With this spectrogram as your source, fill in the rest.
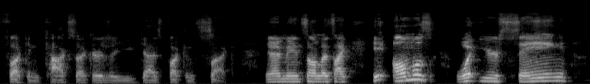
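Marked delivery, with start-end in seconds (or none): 0.0-2.4 put-on mutter, much lower and quieter. Discussing a TV character's hero speeches, imitating Homelander muttering under breath. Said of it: "under his breath".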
